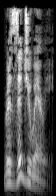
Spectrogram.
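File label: "residuary", British English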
